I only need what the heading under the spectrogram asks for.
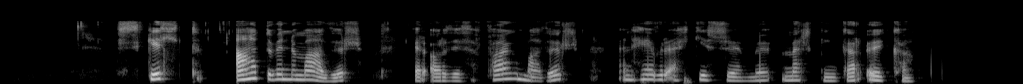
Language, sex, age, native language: Icelandic, female, 30-39, Icelandic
